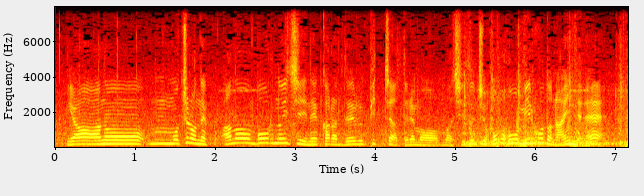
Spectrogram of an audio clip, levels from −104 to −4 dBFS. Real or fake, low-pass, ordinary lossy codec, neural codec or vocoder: real; none; none; none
